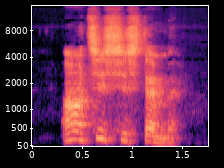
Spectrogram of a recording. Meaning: anti-establishment
- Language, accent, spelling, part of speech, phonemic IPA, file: French, Canada, antisystème, adjective, /ɑ̃.ti.sis.tɛm/, LL-Q150 (fra)-antisystème.wav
